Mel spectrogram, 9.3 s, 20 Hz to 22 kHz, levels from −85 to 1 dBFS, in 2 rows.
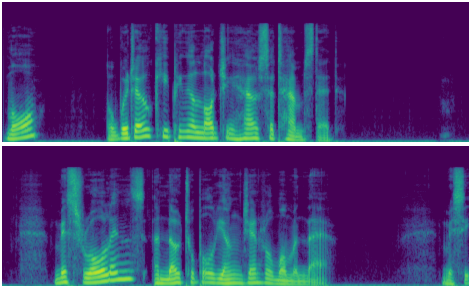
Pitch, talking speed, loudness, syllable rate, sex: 130 Hz, 110 wpm, -17 LUFS, 5.2 syllables/s, male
